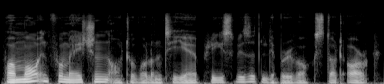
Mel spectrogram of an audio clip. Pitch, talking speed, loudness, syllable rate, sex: 95 Hz, 170 wpm, -20 LUFS, 5.3 syllables/s, male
